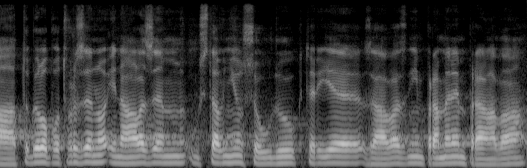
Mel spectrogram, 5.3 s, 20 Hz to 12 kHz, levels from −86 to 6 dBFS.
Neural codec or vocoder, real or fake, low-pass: autoencoder, 48 kHz, 128 numbers a frame, DAC-VAE, trained on Japanese speech; fake; 10.8 kHz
